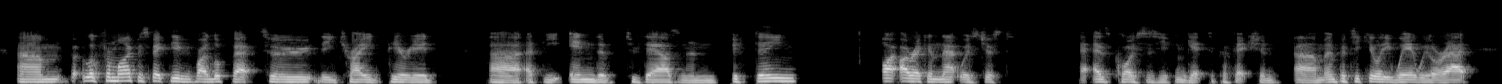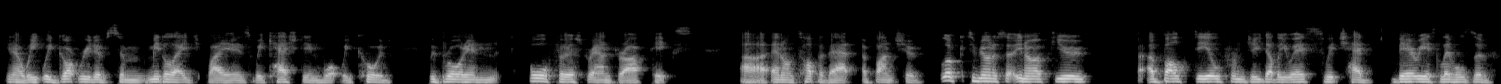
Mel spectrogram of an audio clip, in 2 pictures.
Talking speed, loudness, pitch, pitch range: 180 wpm, -19 LUFS, 110 Hz, 100-125 Hz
